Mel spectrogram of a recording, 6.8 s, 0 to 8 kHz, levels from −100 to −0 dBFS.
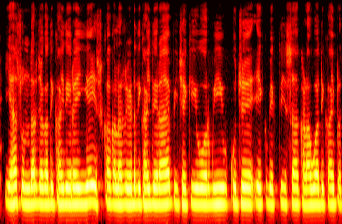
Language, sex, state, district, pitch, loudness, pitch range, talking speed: Hindi, male, Bihar, Sitamarhi, 180 Hz, -16 LUFS, 175-180 Hz, 230 wpm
